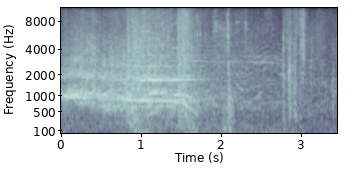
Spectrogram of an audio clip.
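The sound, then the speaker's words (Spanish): A turning taxi skids with locked wheels on a wet street, giving a loud, high, wavering screech lasting over a second, which fades into several sharp knocks and thuds as it hits a man on foot. “Dio unos pasos, absorto, dejó la acera y un taxi que doblaba hacia él patinó con las ruedas trabadas y chirriantes en la húmeda calzada.”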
